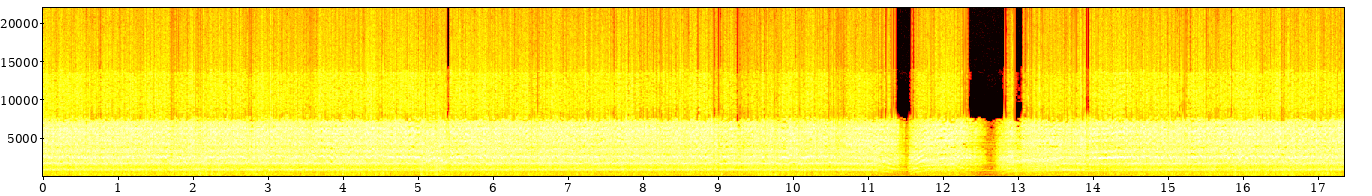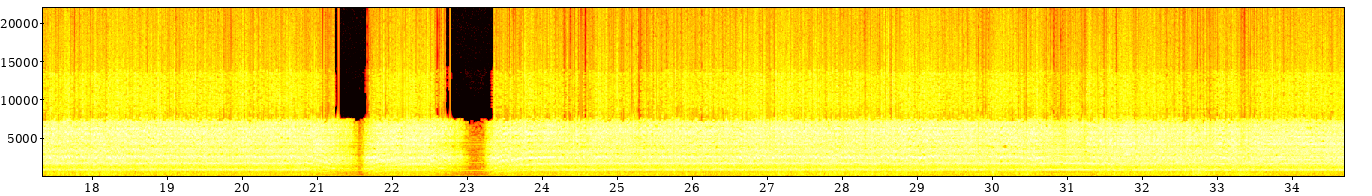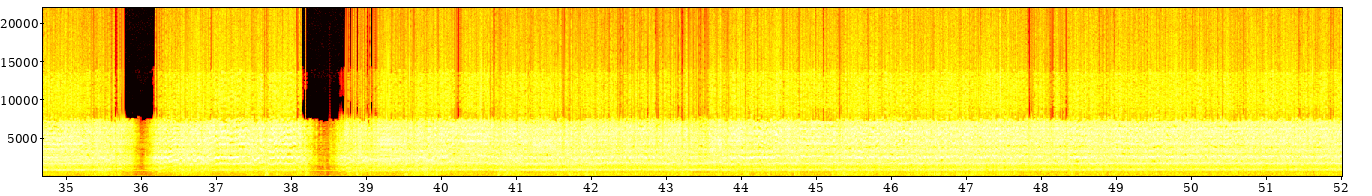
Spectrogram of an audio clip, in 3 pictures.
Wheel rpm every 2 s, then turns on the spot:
240, 230, 230, 230, 230, 170, 140, 220, 230, 230, 160, 120, 230, 230, 230, 220, 200, 180, 170, 140, 220, 230, 230, 230, 230, 230.
none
